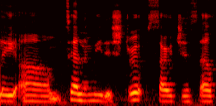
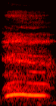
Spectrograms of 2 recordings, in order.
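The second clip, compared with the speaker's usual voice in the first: sharp high gasp of shock; imitated startled gasp; 13 semitones higher than usual. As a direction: gasp like you can't believe it. Mimics his shocked face.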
